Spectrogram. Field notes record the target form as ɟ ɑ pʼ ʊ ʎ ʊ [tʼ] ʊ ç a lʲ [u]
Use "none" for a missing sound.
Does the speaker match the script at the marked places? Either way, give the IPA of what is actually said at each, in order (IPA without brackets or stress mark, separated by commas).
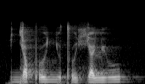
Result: tʼ, u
